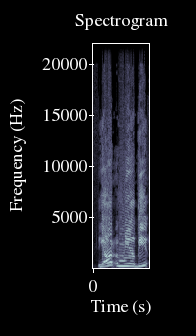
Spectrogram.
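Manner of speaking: put-on housekeeper in a high English accent; lightly English-accented servant asking. Reader voicing the old servant with an English accent. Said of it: "why am I giving her an English accent?".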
